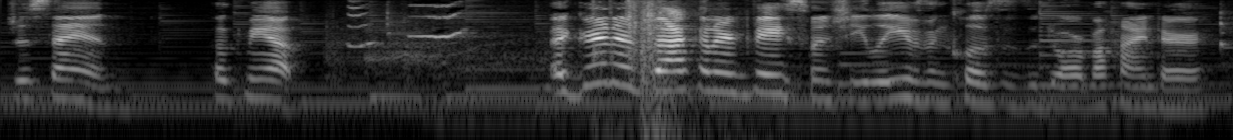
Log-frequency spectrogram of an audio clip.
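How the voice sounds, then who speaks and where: A woman doing let's play commentary and reading story text aloud. She is casual and expressive, with a medium-pitched voice over clear guitar music. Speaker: gaming video host.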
